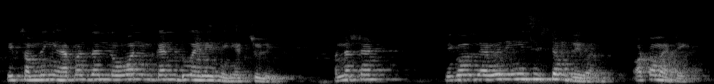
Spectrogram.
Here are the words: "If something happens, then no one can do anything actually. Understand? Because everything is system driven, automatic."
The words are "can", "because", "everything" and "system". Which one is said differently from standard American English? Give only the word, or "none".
everything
